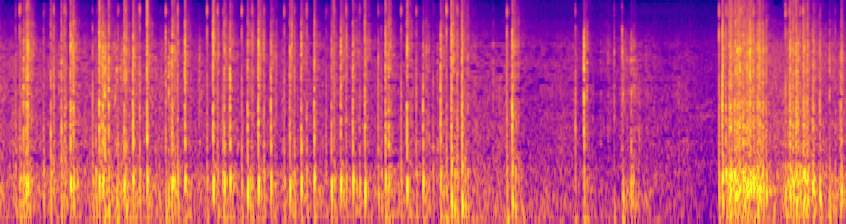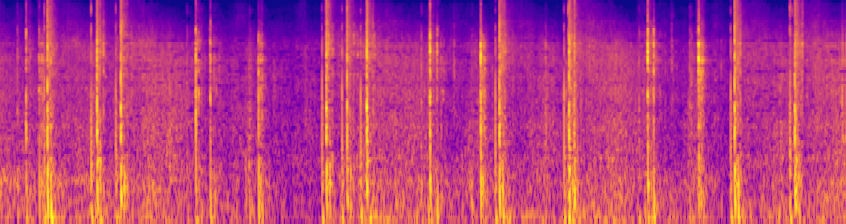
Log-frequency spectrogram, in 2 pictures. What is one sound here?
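Fireworks crackle and fizzle rapidly.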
